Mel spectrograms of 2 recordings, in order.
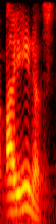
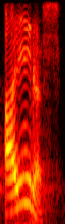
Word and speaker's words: Aeneas: The first one we're going to talk about is a man named Aeneas. That is how you pronounce that name. It looks like, well, I won't say what it looks like, but we'll call it Aeneas. And that's how you pronounce it.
